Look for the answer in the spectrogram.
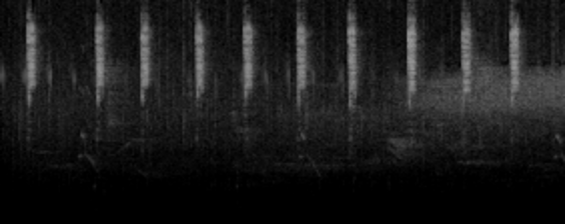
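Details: A fledgling Blue-winged Warbler gives ten quiet, short, high, slightly buzzy 'dzit' call notes, about two a second, over a soft background hiss.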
